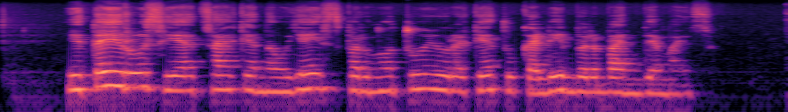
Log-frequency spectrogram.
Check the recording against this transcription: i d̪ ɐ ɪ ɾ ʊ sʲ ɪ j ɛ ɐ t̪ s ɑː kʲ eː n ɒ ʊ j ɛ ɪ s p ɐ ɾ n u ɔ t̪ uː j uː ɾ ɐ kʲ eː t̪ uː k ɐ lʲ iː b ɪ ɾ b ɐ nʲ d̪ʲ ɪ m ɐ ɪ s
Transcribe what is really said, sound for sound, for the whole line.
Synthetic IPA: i t̪ ɐ ɪ ɾ ʊ sʲ ɪ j ɛ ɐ t̪ s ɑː kʲ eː n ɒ ʊ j ɛ ɪ s p ɐ ɾ n u ɔ t̪ uː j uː ɾ ɐ kʲ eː t̪ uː k ɐ lʲ iː b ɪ ɾ b ɐ nʲ d̪ʲ ɪ m ɐ ɪ s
